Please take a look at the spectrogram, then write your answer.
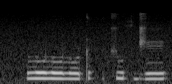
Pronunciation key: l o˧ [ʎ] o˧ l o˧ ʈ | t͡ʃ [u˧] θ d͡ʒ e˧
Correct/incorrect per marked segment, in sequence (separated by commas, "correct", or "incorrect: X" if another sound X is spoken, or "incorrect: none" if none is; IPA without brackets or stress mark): incorrect: l, correct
